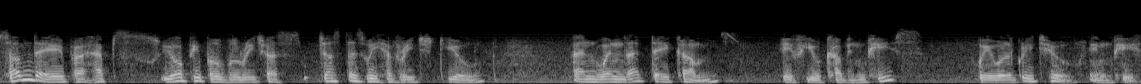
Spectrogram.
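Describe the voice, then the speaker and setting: An actor playing a calm, solemn male alien envoy in a radio drama, speaking slowly and formally. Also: medium pitch, vocal fry, a little hiss or hum. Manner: slow, measured, formal. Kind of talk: 1970s radio drama acting. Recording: dull lo-fi old radio broadcast.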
